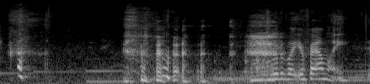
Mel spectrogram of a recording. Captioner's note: laughing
